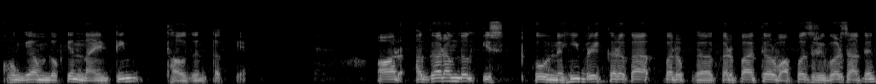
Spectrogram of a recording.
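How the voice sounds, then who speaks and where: A man's voice: medium pitch, a little mellow. A man explains markets informally as a trading educator, often checking in with the listener. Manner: explanatory, with repeated check-in tags. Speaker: stock trading educator and host. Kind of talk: informal market analysis over screen charts. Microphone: voice-over on screen recording. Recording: dull, muffled lo-fi voice-over.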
